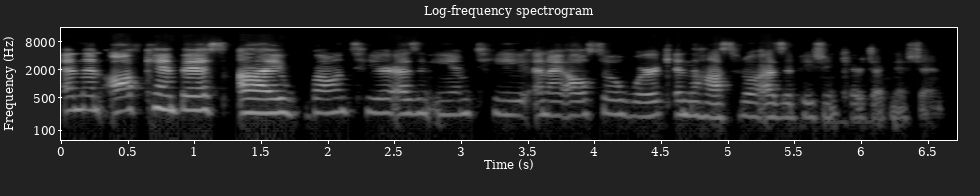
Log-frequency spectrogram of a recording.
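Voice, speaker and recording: A woman's voice: on the high side, level tone, normal speed, bright, forceful tone. A young adult woman, a student panelist, giving a plain introduction of herself. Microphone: video call. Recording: dull lo-fi video-call audio.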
